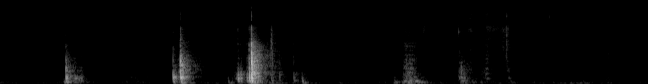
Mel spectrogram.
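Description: Irregular knocks and clatters of craft supplies, including a clear acrylic stamp block, being picked up and set down on a tabletop: about eight short hits, the loudest about two and a half seconds in.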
